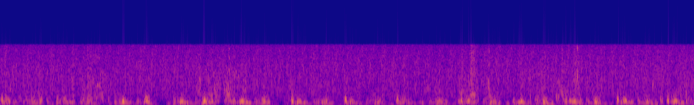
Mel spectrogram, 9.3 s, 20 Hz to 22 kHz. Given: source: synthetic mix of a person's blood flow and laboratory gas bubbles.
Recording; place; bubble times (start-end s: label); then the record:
Doppler ultrasound of blood flow; precordium
0.02-0.16 s: bubbles
0.23-0.45 s: bubbles
0.48-0.69 s: bubbles
0.94-1.01 s: bubbles
1.07-1.48 s: bubbles
2.62-3.33 s: bubbles
5.82-5.92 s: bubbles
6.09-6.41 s: bubbles
6.48-6.56 s: bubbles
7.00-7.32 s: bubbles
7.39-7.80 s: bubbles
8.66-8.74 s: bubbles
8.79-8.87 s: bubbles
9.02-9.20 s: bubbles
From the record:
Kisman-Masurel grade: 221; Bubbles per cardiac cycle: several, 3 to 8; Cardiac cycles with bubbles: 10 to 50%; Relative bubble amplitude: barely perceptible (0.100 to 0.250); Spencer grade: 2 (many but less than half of the cardiac periods contain bubble signals, singularly or in groups); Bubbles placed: anywhere in the cardiac cycle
